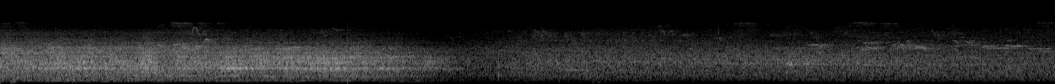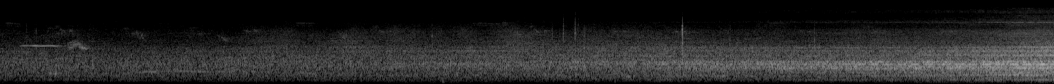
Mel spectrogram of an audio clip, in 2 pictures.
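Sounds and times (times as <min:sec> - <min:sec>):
distant train approaching: 0:00.0 - 0:04.7, 0:14.4 - 0:21.0.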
